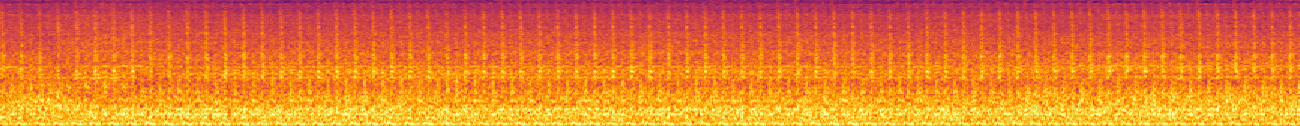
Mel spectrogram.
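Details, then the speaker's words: Chevrolet Camaro IROC engine at idle: dense, busy ticking roughly three per second, like a clock factory, with a duller clacking knock buried underneath; cause of the clack still unknown. "This thing sounds like a clock factory going off inside. There's so much ticking and clacking going on. But try to listen in for that clacking noise that you're going to hear underneath the ticking, because it is there."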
